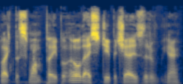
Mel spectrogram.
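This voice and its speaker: A man's voice: very deep voice, flat delivery, fairly quick, bright, forceful tone. A man with an Australian accent, co-hosting a casual podcast chat in a laid-back, jokey way. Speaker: podcast co-host.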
